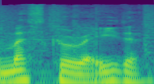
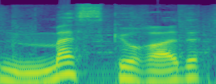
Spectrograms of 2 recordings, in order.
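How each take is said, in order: First: The word is pronounced the English way. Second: The word is pronounced the French way. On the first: "à l'anglaise" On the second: "à la française"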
